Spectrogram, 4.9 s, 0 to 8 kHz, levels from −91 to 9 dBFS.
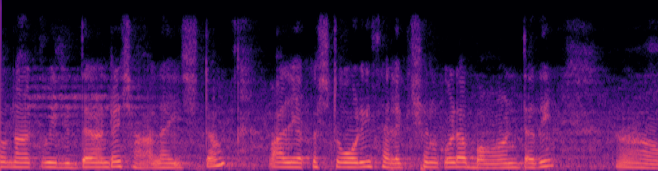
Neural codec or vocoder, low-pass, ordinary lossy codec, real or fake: codec, 16 kHz, 16 kbps, FreqCodec, smaller model; 7.2 kHz; none; fake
